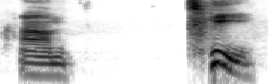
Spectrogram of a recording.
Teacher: At the beginning of a word, the T, there's a little puff of air that comes out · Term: aspiration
